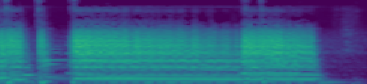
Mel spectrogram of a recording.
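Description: An electric guitar played through a Big Muff fuzz pedal into an amp rings out as a thick, sustained distorted chord after a couple of short stabs, holding loud and close for several seconds before fading out, with no talking.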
